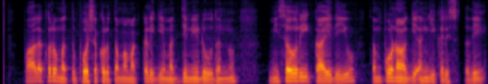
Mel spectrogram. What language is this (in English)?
Kannada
